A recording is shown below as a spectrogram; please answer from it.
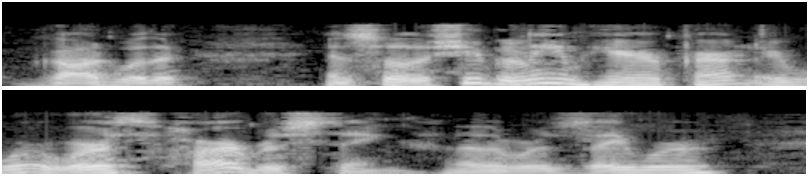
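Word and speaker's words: שיבולת: because back in Ephraim, the way they pronounce it is Shibboleth. They pronounce it a Samic rather than a Sheen.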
